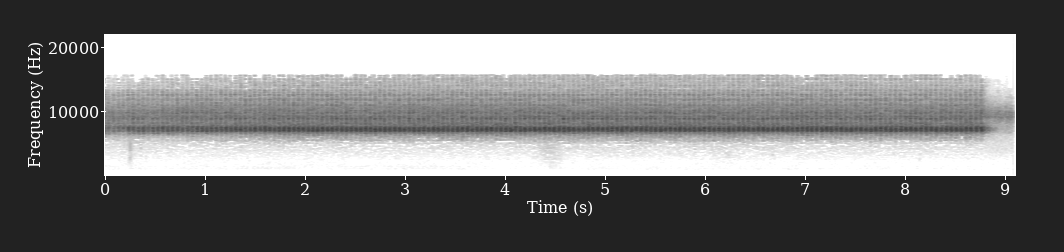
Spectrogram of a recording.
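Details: Grasshopper sound: a piercing, high buzzing trill that fades in, holds steady with fast regular pulsing, then cuts off abruptly at the end.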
